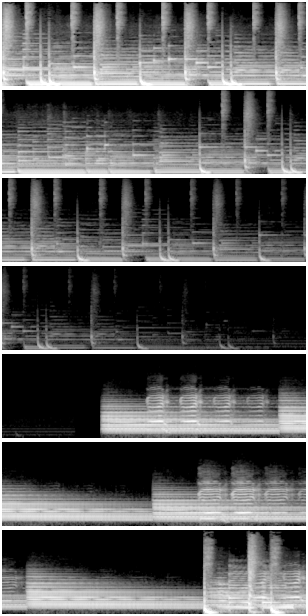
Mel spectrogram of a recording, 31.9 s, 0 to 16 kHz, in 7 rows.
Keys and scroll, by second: 0.4 BackSpace, 0.6 2, 1.0 Return, 2.7 F2, 3.5-4.8 typing, 4.3 Left, 4.4 Left, 6.9 F2, 7.6-8.8 typing, 9.2 Return, 11.2 F2, 11.9 BackSpace, 12.0 BackSpace, 12.2 BackSpace, 12.3 BackSpace, 12.9 Left, 13.1 Left, 13.5 BackSpace, 13.8 2, 13.9 Return, 15.6 F2, 16.3 BackSpace, 16.5 BackSpace, 16.6 BackSpace, 16.7 BackSpace, 17.3 Left, 17.4 Left, 17.8 BackSpace, 23.5 F2, 24.1 BackSpace, 24.3 BackSpace, 24.4 BackSpace, 24.5 BackSpace, 25.0 Left, 25.1 Left, 26.4 BackSpace, 27.2 2, 28.2 BackSpace, 28.4 3, 28.8 Return, 30.7 F2, 31.2-31.9 typing.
